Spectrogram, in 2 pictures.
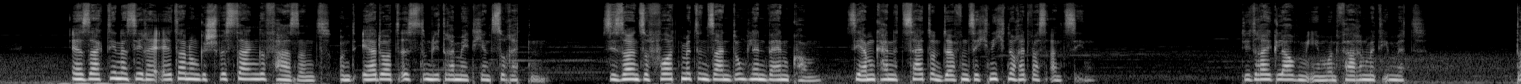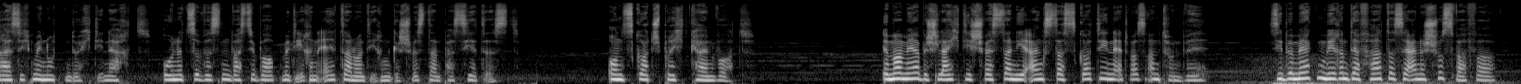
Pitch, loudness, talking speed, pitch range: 225 Hz, -20 LUFS, 185 wpm, 205-240 Hz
